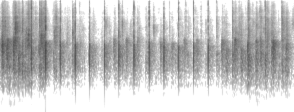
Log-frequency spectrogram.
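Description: A church congregation breaks into steady, sustained applause after a Bible reading, many hands clapping together at close range with no voices over it.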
